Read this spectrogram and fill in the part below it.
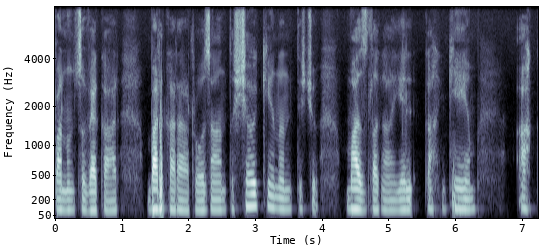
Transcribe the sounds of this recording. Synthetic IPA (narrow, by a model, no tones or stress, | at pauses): pɐnunsuʋekaːɾbɐɾkɐɾaːɾoːzaːnt̪ɨʃəːkinɐnt̪it͡ʃʰumɐzlɐɡãːjɐlʲkɐɡeːm | ɐk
